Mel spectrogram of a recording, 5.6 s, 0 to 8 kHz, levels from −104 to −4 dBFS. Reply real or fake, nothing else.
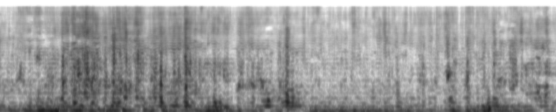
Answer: fake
